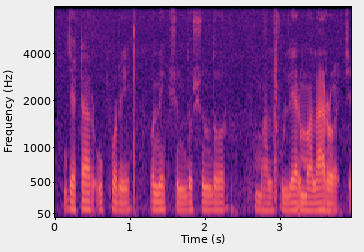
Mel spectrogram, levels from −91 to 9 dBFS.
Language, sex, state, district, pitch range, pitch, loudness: Bengali, male, Assam, Hailakandi, 105-115 Hz, 110 Hz, -23 LUFS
